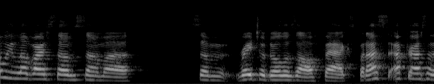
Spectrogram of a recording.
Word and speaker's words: Dolezal: Dolezal.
